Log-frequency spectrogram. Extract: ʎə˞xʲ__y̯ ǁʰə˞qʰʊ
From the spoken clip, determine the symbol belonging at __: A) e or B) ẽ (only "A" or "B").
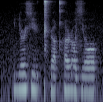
A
